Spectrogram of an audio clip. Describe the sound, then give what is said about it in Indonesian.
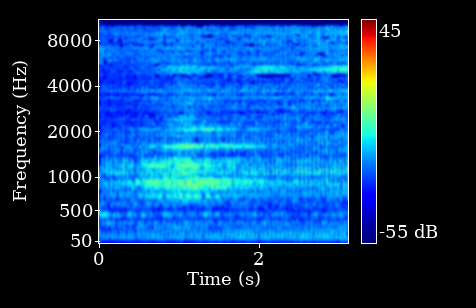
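An old Vespa scooter engine, one prone to stalling, runs with a steady buzzing drone and rapid, regular pulsing. It holds an even, moderate level throughout with no talking. “Aku lanjut melanjutkan motor Vespaku ini menuju sebuah jembatan.”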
